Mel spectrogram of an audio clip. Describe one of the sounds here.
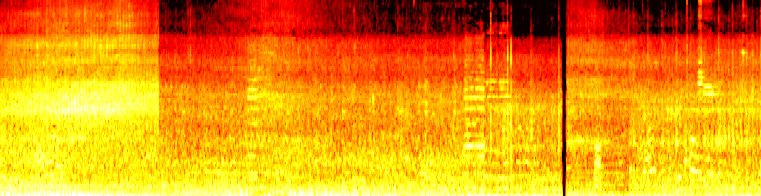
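Traffic and street bustle hum outdoors.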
